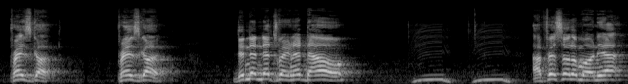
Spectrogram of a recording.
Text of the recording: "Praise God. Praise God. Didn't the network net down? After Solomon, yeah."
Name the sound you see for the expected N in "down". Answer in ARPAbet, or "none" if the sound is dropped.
none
